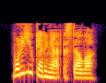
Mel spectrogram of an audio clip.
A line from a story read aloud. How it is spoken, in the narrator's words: She said irritably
